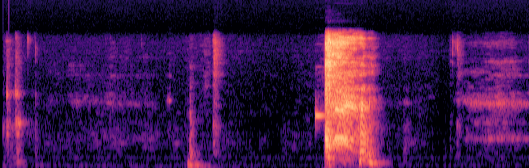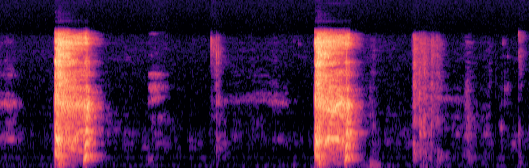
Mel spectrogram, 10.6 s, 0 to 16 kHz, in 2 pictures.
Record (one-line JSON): {"three_cough_length": "10.6 s", "three_cough_amplitude": 28941, "three_cough_signal_mean_std_ratio": 0.27, "survey_phase": "alpha (2021-03-01 to 2021-08-12)", "age": "65+", "gender": "Female", "wearing_mask": "No", "symptom_none": true, "smoker_status": "Never smoked", "respiratory_condition_asthma": false, "respiratory_condition_other": false, "recruitment_source": "REACT", "submission_delay": "1 day", "covid_test_result": "Negative", "covid_test_method": "RT-qPCR"}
